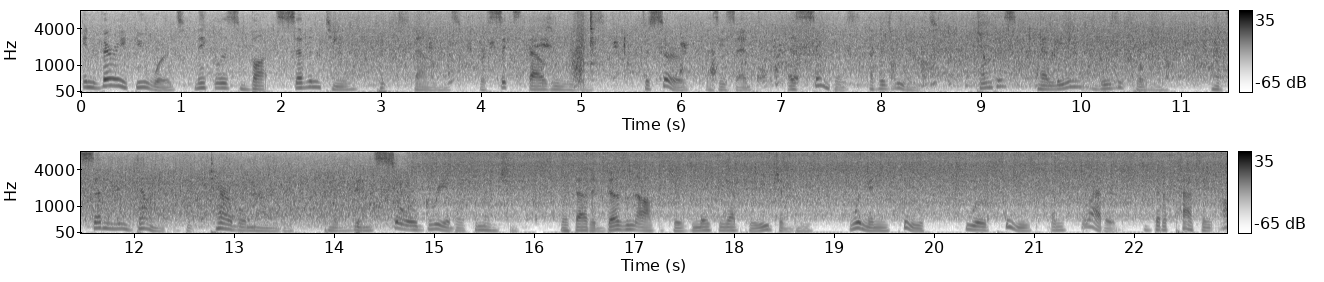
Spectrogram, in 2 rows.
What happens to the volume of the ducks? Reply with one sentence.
The loudness of the ducks goes up, then down.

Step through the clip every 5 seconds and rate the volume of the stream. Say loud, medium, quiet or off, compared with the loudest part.
medium, loud, loud, loud, loud.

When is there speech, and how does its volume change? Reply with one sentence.
The speech can be heard from 0.0 to 22.8 s, at a steady volume.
